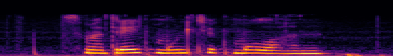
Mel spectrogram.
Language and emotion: Russian, neutral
